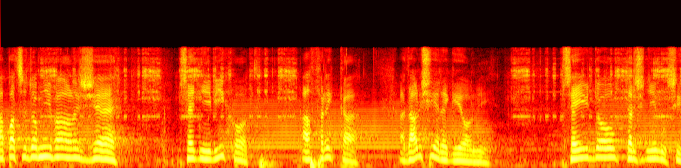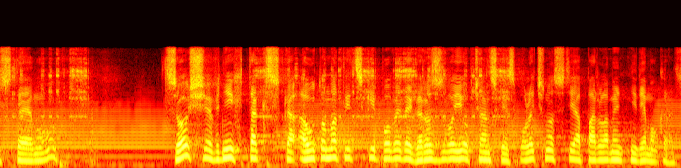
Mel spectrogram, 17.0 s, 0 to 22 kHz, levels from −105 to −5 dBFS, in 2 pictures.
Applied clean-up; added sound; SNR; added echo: none; Printer + Brass instrument; 13 dB; none.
